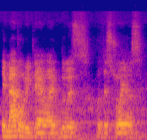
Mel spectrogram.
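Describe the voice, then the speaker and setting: A man's voice: medium pitch, fairly even intonation, moderate pace, distant mic. A laid-back man trades dry remarks on a live stream and swears casually. He sits away from the mic. His voice echoes around the room over faint background noise.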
